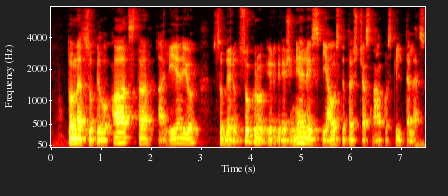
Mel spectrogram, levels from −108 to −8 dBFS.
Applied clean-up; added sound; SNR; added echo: none; none; none; none.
